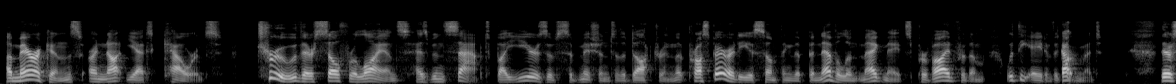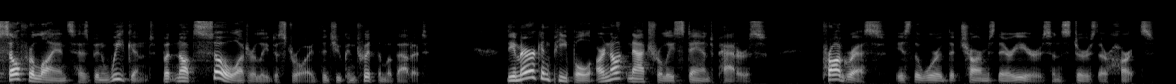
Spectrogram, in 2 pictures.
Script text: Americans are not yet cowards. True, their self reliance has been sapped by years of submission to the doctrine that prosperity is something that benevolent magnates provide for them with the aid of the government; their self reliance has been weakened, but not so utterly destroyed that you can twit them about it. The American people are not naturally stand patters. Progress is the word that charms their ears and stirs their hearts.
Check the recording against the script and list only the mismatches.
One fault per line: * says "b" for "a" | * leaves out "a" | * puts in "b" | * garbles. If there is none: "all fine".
all fine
